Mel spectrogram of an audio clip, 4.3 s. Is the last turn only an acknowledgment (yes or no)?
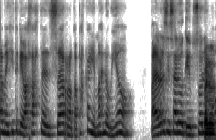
no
